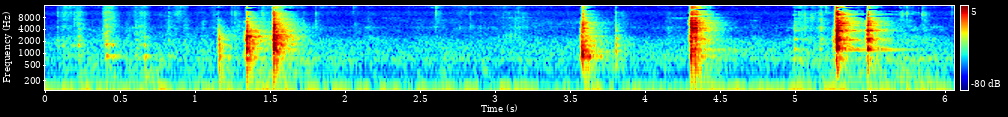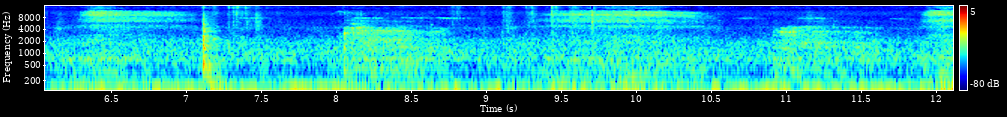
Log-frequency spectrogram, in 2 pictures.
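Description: Metal spoon clinking against a glass baking dish and a plate while cake is scooped out: about six sharp clinks in the first half, a couple of them ringing briefly, then only faint scraping.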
